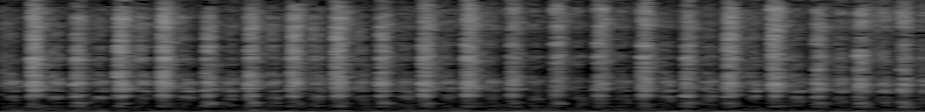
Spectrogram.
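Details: Worn out from walking, a Samoyed pants in quick, airy bursts, roughly one and a half per second, steady and rhythmic over a faint low hum.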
